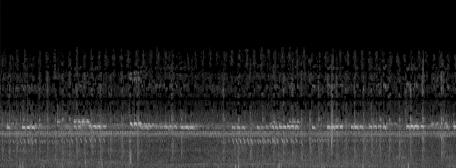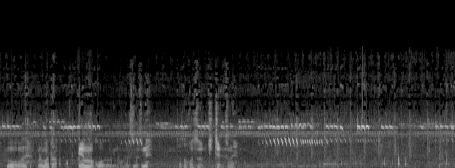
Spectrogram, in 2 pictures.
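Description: Crickets chirp in quick, rhythmic bursts outdoors.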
